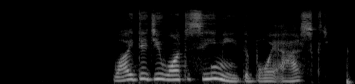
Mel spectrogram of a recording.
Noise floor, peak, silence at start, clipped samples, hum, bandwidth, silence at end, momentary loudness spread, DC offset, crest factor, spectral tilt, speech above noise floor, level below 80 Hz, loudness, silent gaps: -77 dBFS; -18 dBFS; 1.15 s; under 0.1%; none; 14.5 kHz; 0.05 s; 9 LU; under 0.1%; 18 dB; -4.5 dB/octave; 44 dB; -64 dBFS; -33 LUFS; none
